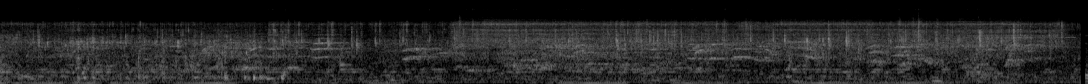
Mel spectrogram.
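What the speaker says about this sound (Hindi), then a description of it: "पानी डालो" Water pours steadily for about eleven seconds while concrete is being cast for a homemade 500-litre filter tank, a continuous splashing wash with faint talk in the background.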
